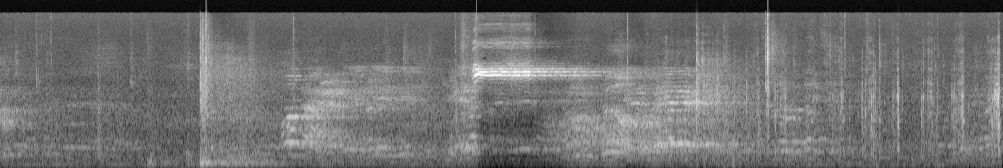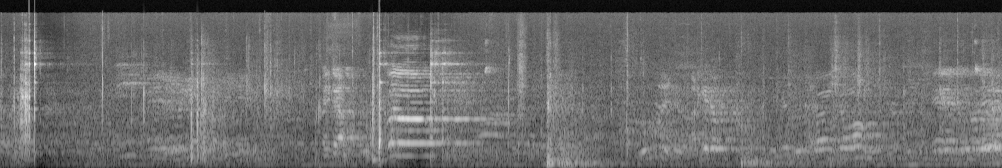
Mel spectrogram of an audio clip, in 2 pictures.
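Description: Indistinct shouting from players in a large indoor sports hall, broken by several sharp thuds of a football being kicked.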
